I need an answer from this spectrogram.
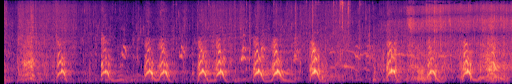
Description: A dog barks while other dogs park in the distance, water splashes, and a pig snorts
